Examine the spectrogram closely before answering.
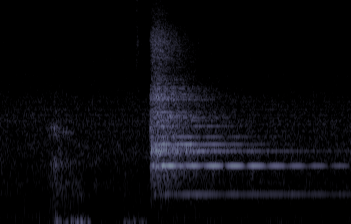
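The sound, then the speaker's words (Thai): A temple bell is struck once with a wooden striker, giving a sharp attack followed by a long, shimmering hum that pulses gently as it slowly fades. It rings alone. “เนี่ยตอนที่เสียงระฆังเสียงไม้ตีระฆังกระทบนะเท่าเทียบกับวิตกตอนที่มันคลางเนี่ยเทียบกับวิจาร”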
